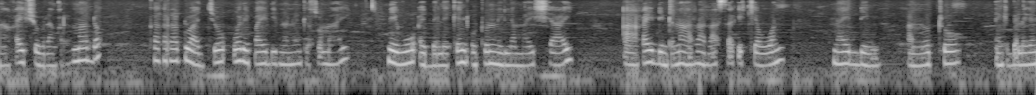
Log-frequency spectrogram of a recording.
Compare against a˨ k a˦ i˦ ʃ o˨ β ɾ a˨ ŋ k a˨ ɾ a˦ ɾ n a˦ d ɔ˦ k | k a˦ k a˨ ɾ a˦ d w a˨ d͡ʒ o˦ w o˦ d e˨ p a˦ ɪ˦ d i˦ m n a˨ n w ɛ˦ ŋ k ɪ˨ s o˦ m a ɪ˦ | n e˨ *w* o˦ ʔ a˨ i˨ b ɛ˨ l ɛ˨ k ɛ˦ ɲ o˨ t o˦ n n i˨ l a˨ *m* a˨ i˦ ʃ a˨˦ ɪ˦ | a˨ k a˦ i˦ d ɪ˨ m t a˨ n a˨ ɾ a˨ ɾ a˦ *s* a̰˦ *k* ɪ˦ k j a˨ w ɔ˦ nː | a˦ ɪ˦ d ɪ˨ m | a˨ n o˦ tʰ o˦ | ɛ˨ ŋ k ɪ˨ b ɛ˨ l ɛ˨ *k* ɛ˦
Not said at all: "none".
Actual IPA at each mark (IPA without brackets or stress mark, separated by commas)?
w, m, s, k, k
